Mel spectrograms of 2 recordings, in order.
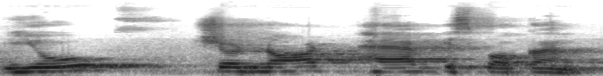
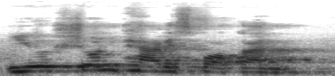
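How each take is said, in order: First: Should and not are said as separate words. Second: Should and not merge into one short syllable.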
